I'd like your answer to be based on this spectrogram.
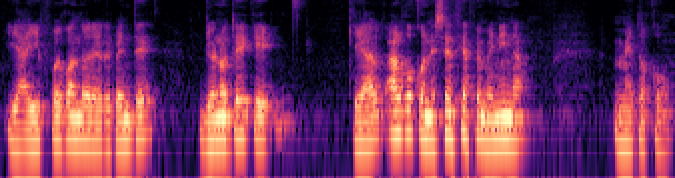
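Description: A man's voice: mid-range voice, fairly even intonation, measured pace, darkish tone. Earnest man telling his faith story. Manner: earnest and heartfelt, with many restarts and repeated words. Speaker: guest giving a faith testimony. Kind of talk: emotional personal testimony in an interview.

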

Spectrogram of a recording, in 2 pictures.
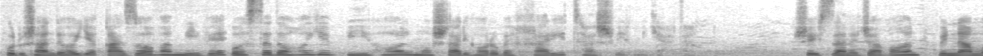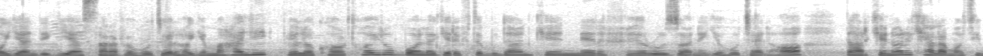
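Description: A woman calmly narrating a story in an even reading voice. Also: mid-range voice, slight background noise.

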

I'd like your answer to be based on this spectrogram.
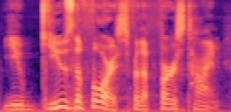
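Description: A man's voice: medium pitch, animated, unhurried. A man narrating as game master in casual, loose talk, laughing often and swearing freely.

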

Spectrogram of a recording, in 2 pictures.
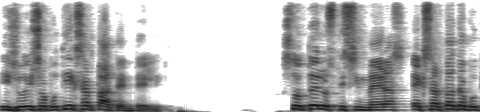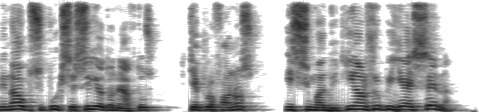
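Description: A man hosting a talk show, speaking emphatically and loudly, with frequent swearing. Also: sits high, animated. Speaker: podcast host. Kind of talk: animated opinion talk.

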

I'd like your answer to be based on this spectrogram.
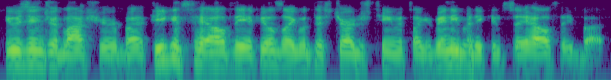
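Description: A man's voice: medium pitch, steady tone, very fast, dry recording, dull audio. A man co-hosting a sports podcast, rambling with fillers and restarts. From Florida. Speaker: podcast co-host. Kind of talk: casual sports chat.

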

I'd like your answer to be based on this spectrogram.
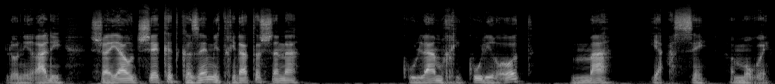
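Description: A man narrating a first-person story in short phrases with dramatic pauses. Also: sits low, dry recording. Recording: dry voice set back from the mic, soft music bed. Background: soft piano music.

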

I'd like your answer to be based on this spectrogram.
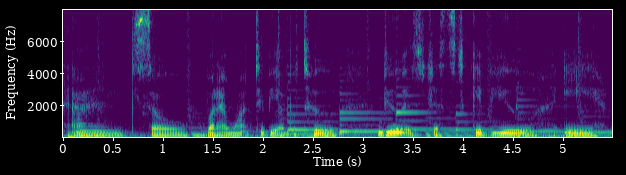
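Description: A woman with an Inuit accent from Nunavut, raised speaking Inuktitut, talks informally as a podcast host. Her voice sits low and stays fairly flat in melody. She feels her way through sentences with hesitant pauses, while guitar music plays clearly behind her. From Iqaluit, Nunavut, Canada. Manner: hesitant, halting, thinking aloud. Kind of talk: informal solo podcast introduction.

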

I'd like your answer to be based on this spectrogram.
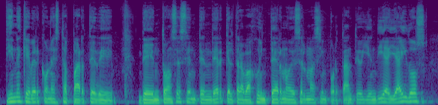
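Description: A man's voice: lowish voice, brisk, warm tone. A man with a Mexican accent speaking earnestly in a reflective conversation, stressing his points by repeating them.

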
